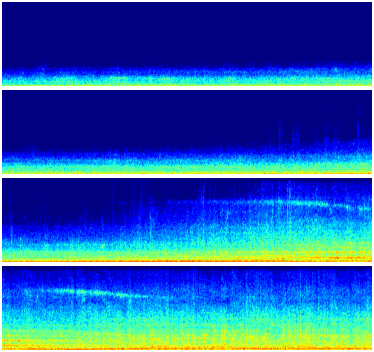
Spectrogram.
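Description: Union Pacific diesel locomotives pulling a freight train approach and pass, their low engine rumble growing steadily louder, then dropping away late on as the locomotives go by. The freight cars follow, rolling and clattering over the rails with thin high wheel squeals.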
